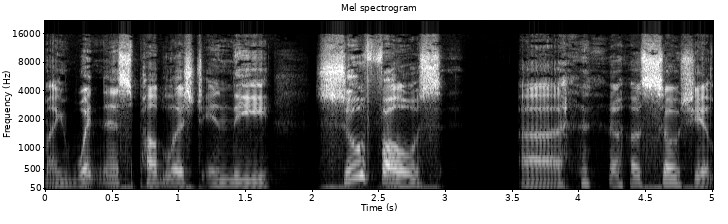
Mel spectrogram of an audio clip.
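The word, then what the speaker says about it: CUFOS: Several weeks later, according to a letter from a witness published in the SUFOS associate letter, this C-U-F-O-S, so like MUFON, but SUFOS. The witness, or maybe it's KUFOS, hard C.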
